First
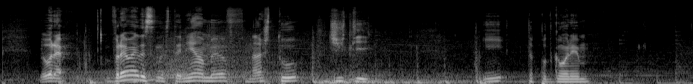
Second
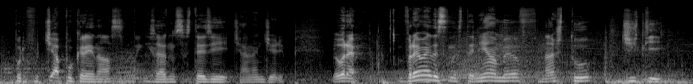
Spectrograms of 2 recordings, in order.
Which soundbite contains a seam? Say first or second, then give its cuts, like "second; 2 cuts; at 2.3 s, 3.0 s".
second; 1 cut; at 1.3 s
